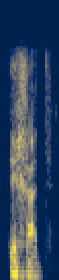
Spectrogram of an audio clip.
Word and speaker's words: Echad: réponse est très simple, il faut le prononcer comme les Yéménites qui le prononcent comme le the anglais, c'est-à-dire il faut dire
